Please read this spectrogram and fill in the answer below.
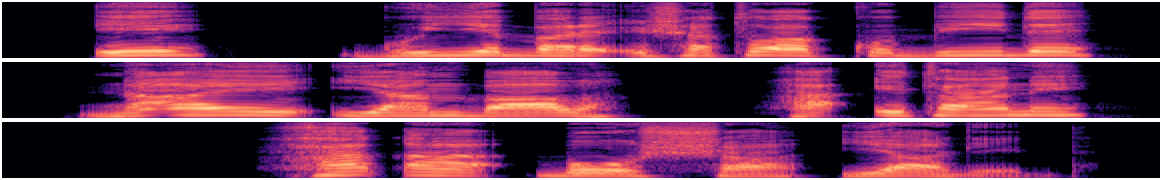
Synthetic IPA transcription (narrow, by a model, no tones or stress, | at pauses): ʔɪ | ɡʊjːɛbɐɾɛʔɪʃɐt̪ʊwaːkːɔbiːd̪ɛ | nɐʔɐjjambaːwɐ | hɐʔɪt̪aːnɪ | hɐkʼaːbo̞ːʃːaːjaːɡḛːd̪ːɐ̥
